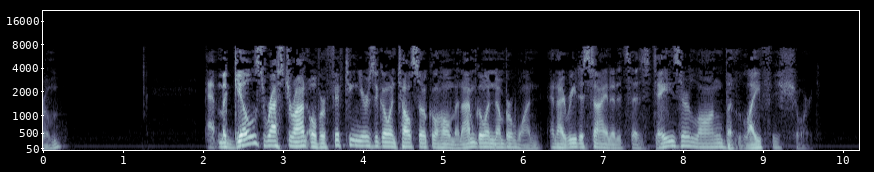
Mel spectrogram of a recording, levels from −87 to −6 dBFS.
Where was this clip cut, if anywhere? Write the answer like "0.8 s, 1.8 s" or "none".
none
